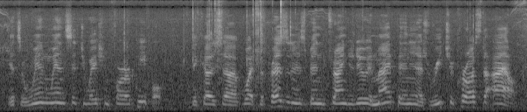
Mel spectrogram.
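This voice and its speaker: A man's fairly high voice, with an American accent, is heard against noticeable background noise. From US South, Alabama. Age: 70s. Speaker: civil rights activist. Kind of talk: public speech. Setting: community event with audience.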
